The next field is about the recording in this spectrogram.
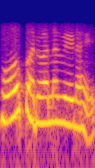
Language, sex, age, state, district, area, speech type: Marathi, female, 18-30, Maharashtra, Yavatmal, rural, conversation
